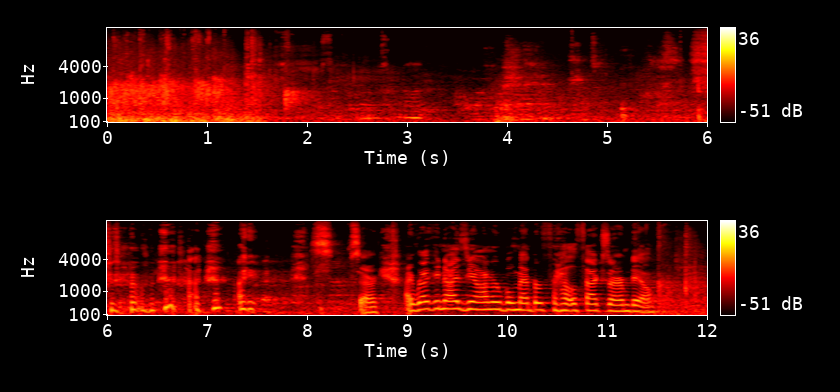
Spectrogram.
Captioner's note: applause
